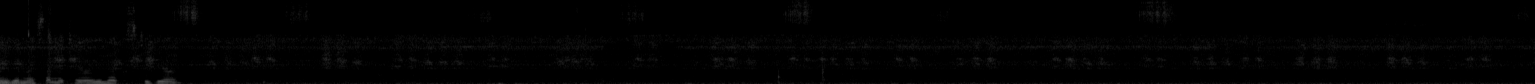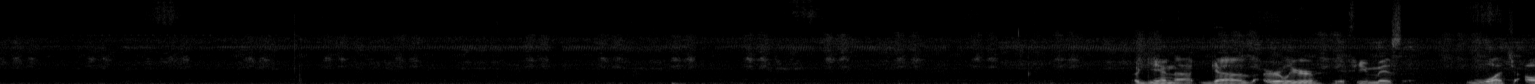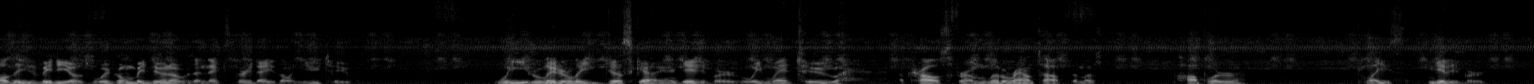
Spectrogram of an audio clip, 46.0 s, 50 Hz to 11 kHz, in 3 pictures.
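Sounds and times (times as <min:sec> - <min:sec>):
crickets and night insects trilling: 0:00.0 - 0:46.0.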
